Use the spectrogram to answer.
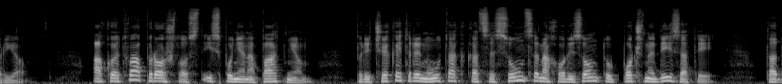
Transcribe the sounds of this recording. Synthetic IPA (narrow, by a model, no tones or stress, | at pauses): ɾḭo̰ | akoje̞t̪ʋojapɾo̞ʃlˠo̞st̪ispuɲe̞napat̪ɲo̞̰m | pɾit͡ʃe̞kajt̪ɾe̞nuːt̪akːad̪se̞suːnt̪se̞naxo̞ɾizo̞nt̪upo̞t͡ʃned̪izat̪ḭ | t̪ad̪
